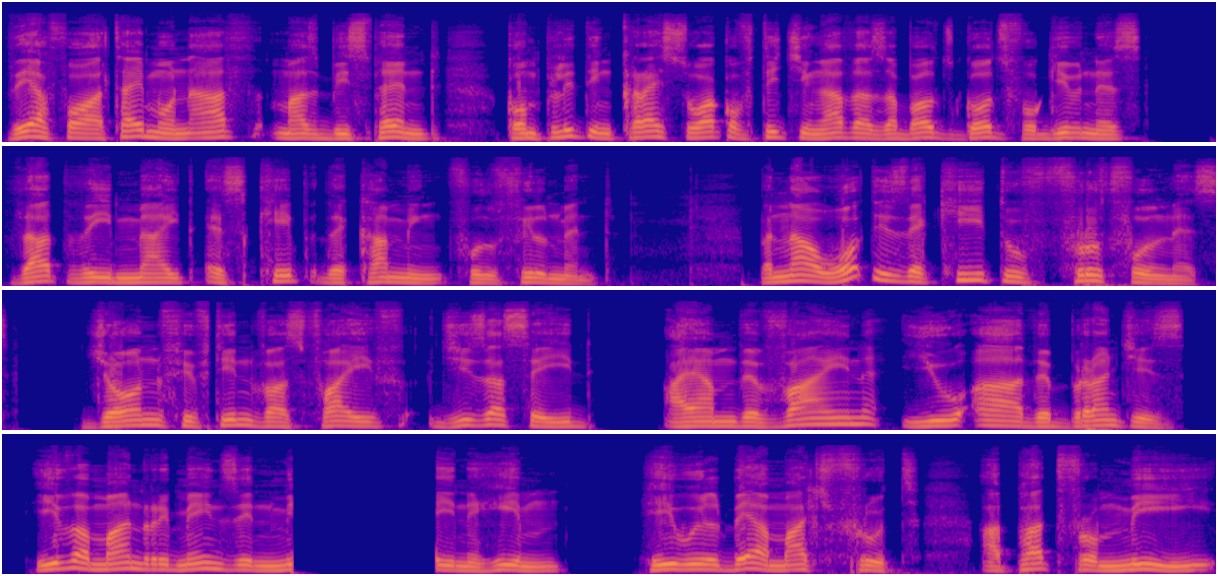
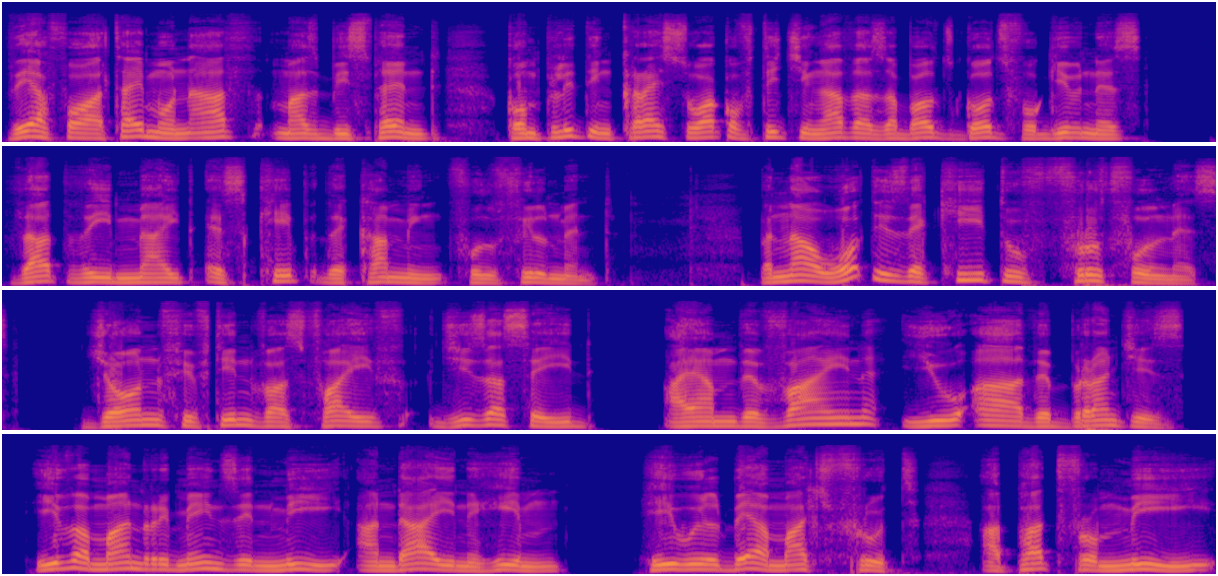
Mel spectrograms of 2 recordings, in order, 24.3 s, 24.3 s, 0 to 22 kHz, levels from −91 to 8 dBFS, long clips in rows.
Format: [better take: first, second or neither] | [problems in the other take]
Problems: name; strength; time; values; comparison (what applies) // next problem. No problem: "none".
second | audio cutting out; at 20 s for 0.5 s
